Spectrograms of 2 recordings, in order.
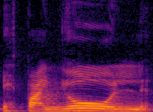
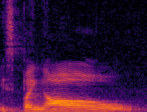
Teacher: normalmente o e e o o, não em todos os países, mas a maioria são mais fechados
